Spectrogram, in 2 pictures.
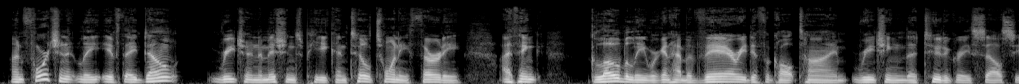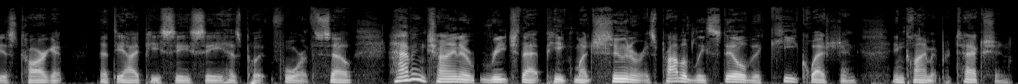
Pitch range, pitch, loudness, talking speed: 95-115 Hz, 105 Hz, -16 LUFS, 145 wpm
